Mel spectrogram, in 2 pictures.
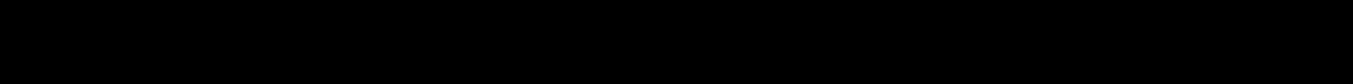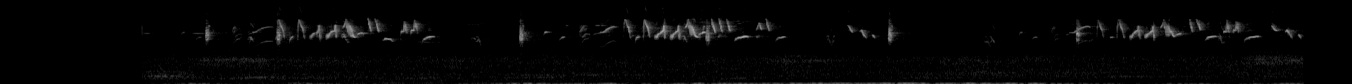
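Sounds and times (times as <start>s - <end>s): faint outdoor hiss: 15.0s - 26.6s
songbirds chirping: 15.0s - 26.6s.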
